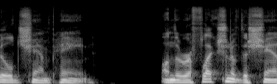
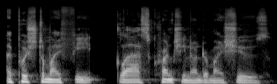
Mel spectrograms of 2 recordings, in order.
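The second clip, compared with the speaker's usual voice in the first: ordinary delivery, nothing marked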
